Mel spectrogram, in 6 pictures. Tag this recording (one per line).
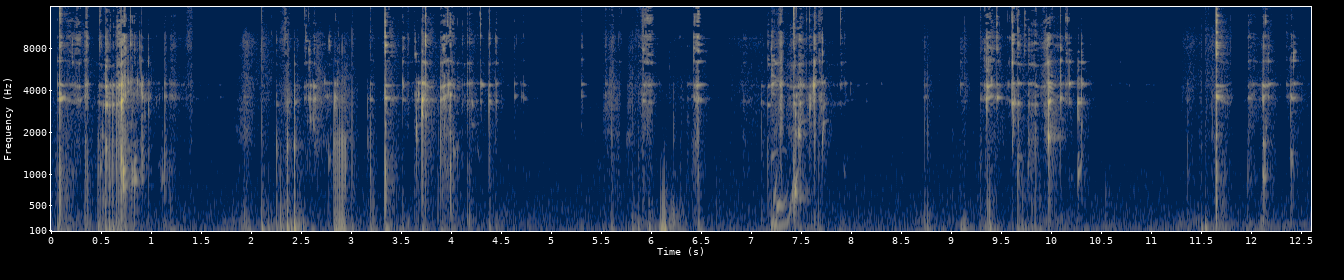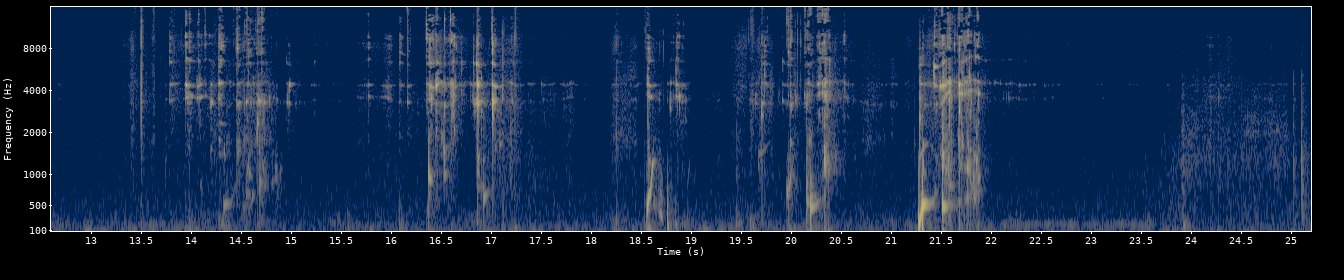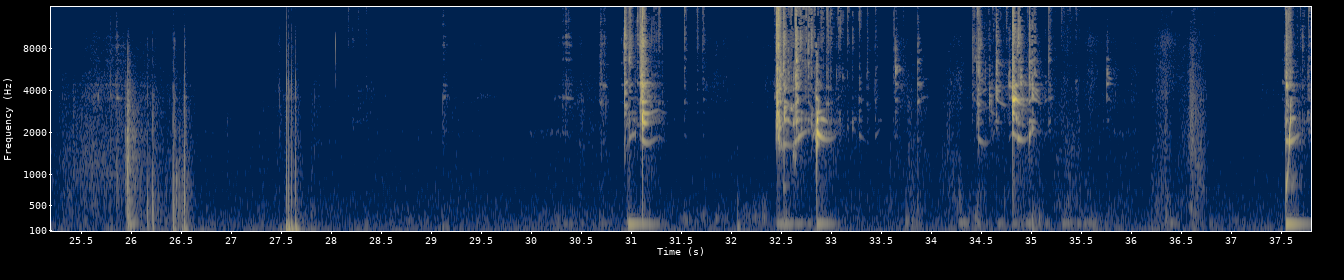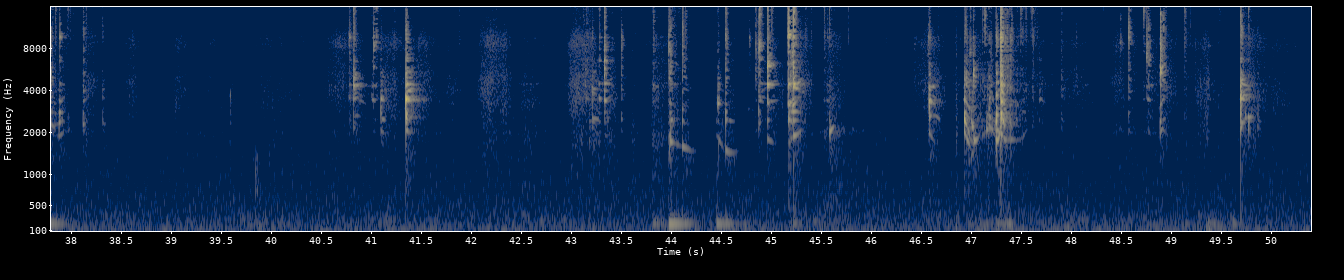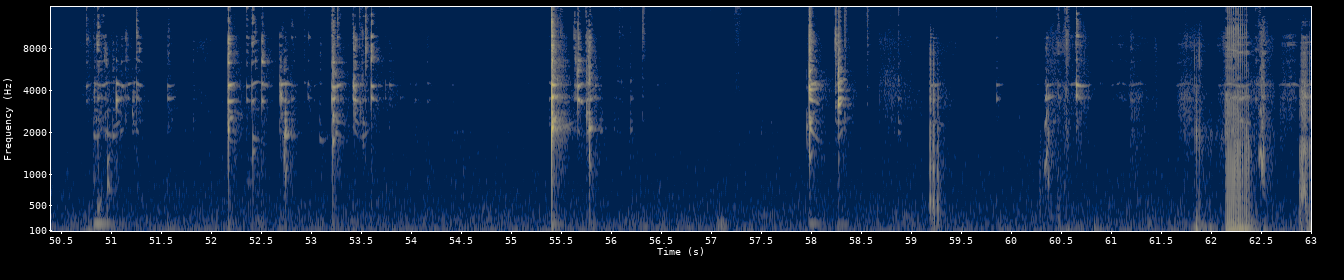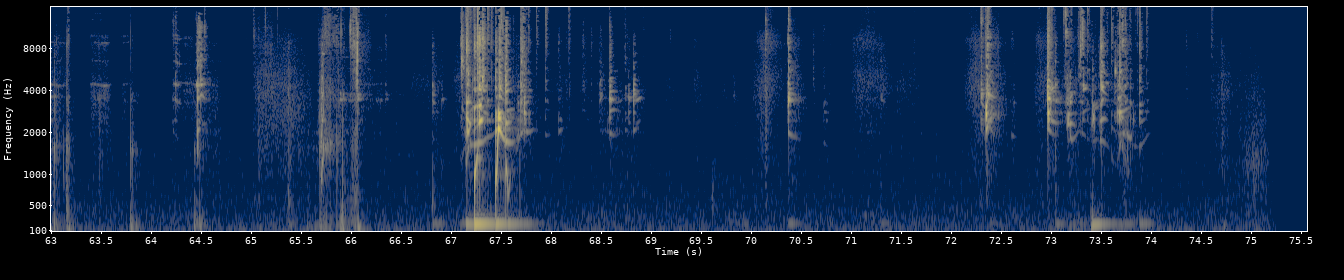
bottle
liquor
slosh
sloshing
